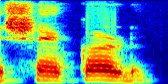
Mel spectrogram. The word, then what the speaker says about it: SACRED: दोस्तों जब भी सी के बाद कोई कॉन्सोनेंट आता है तो सी का उच्चारण आपने कै करना है, और यहाँ पे पढ़ेंगे इसको हम SA का उच्चारण श और ए की मात्रा पढ़ेंगे, सी को हमने कै पढ़ना है ऐसे, और आर का उच्चारण रे करेंगे, ED को डे पढ़ेंगे, शेकर्ड, शेकर्ड। दोस्तों शेकर्ड का मतलब होता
